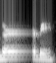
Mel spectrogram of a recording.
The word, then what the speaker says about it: Derby: You did something with Tom at ChillCon Derby as well, right?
